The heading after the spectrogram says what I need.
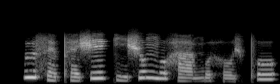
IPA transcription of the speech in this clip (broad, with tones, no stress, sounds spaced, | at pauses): ɯ˥ s ɛ˩ pʰ ɛ˩ ʃ eː˥ k i˩ ʃ o˥ ŋ o˦ h aː˩ ŋʷ ɯ˩ h oː˩ ʃ pʰ o˦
